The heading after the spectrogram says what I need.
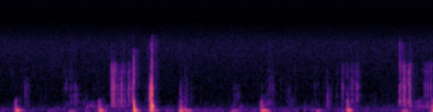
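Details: Heartbeat of a young adult female university student, recorded close up for a sleep-aid ASMR video: soft low paired thumps with some rubbing and handling noise; ordinary heart sounds.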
